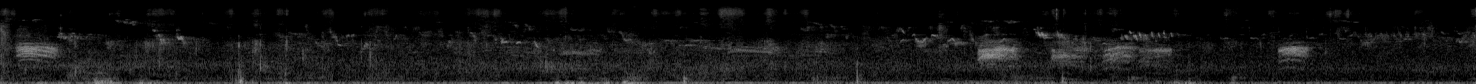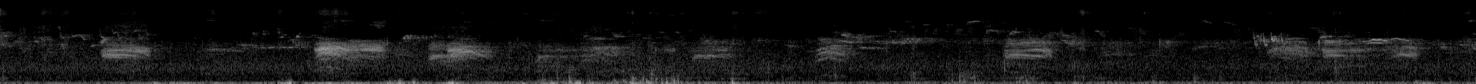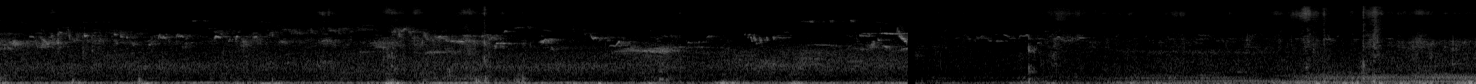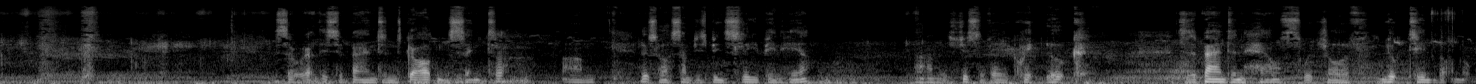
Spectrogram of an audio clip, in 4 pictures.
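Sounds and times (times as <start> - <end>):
birds calling: 0.0 - 59.0
steady low rumble: 39.6 - 59.0.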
